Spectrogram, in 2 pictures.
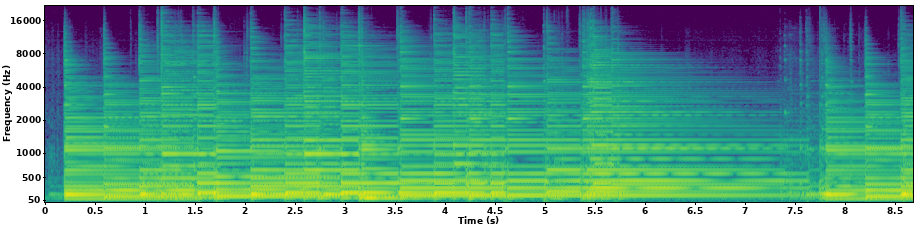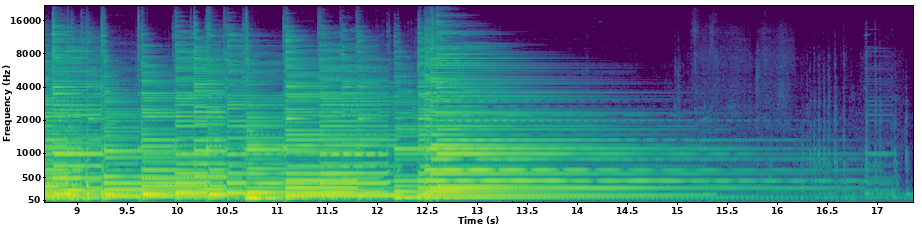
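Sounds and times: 
Froggy Bottom H12 Deluxe rosewood acoustic guitar: 0.0 - 17.3.

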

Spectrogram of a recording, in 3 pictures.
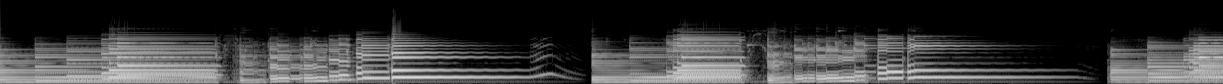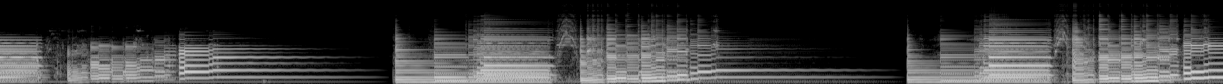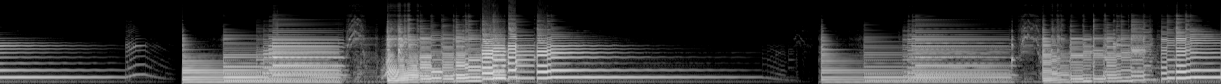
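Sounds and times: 
electric guitar with MIDI pickup: 0.0 - 36.6.

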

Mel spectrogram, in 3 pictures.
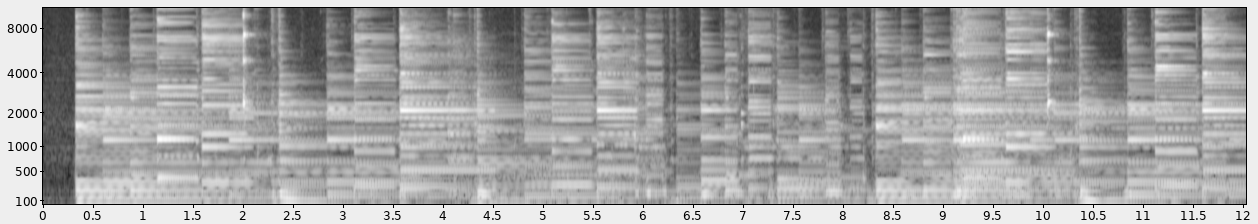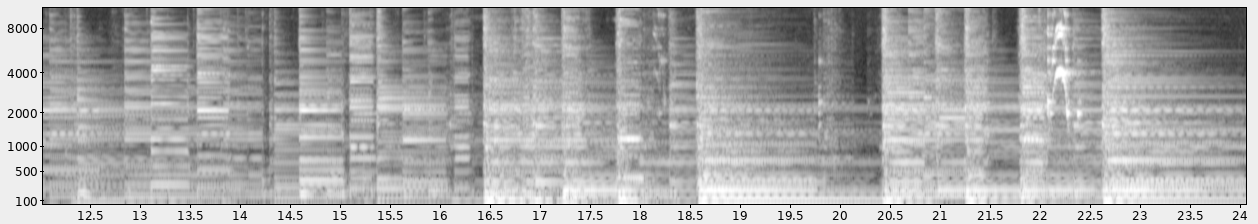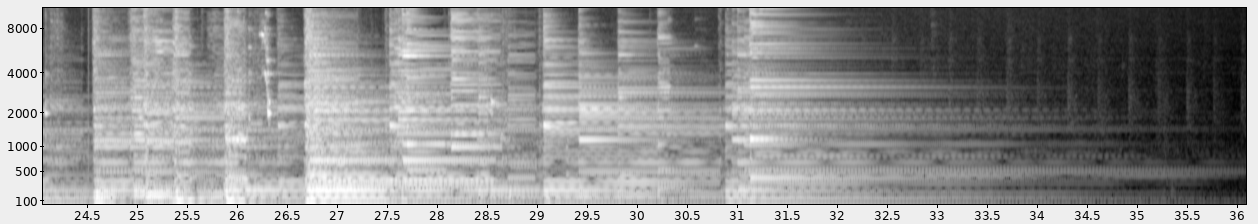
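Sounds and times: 
macassar ebony acoustic guitar: 0.0 - 36.0.

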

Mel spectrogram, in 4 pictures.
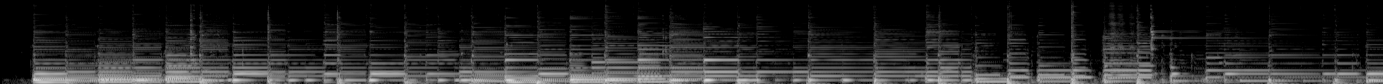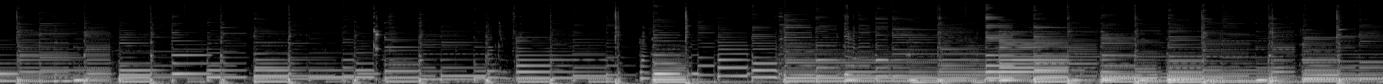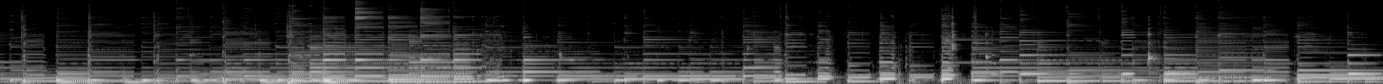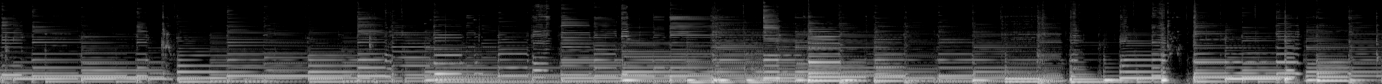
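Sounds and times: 
Borges OM 28 Brazilian rosewood guitar: 0.0 - 55.3.

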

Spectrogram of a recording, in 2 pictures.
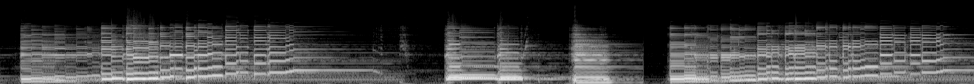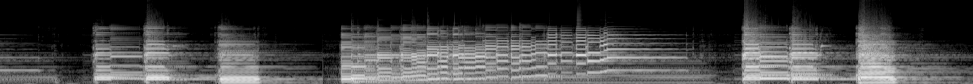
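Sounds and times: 
mahogany electric guitar: 0.0 - 19.4.

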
